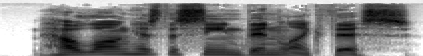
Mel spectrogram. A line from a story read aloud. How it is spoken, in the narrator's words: asked, raising my voice to be heard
